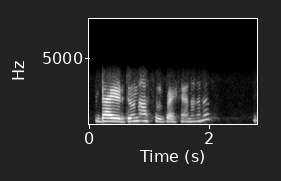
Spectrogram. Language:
Kashmiri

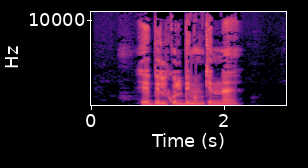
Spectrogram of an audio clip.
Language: Khetrani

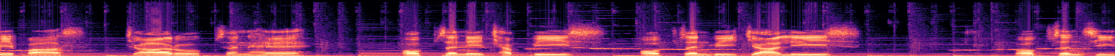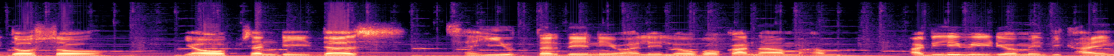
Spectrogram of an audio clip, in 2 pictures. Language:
Hindi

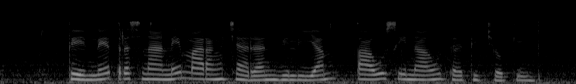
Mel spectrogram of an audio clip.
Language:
Javanese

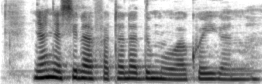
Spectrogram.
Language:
Kikuyu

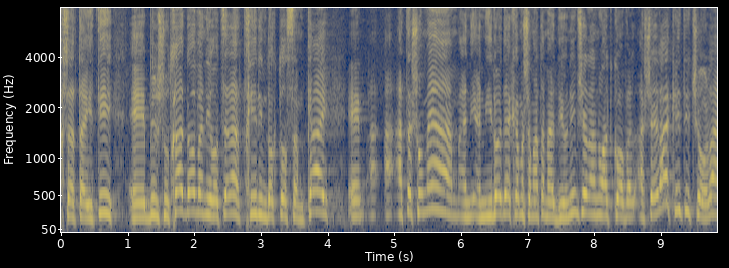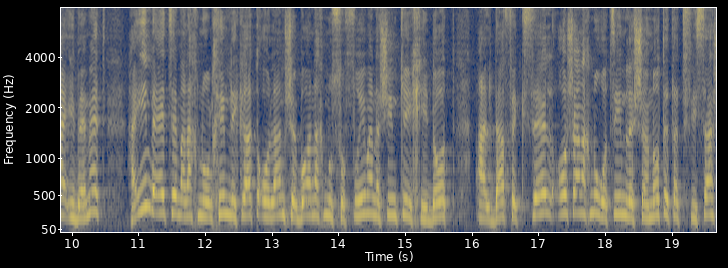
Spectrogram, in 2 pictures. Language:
Hebrew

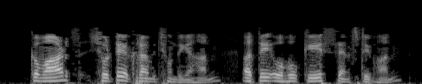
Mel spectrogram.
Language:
Punjabi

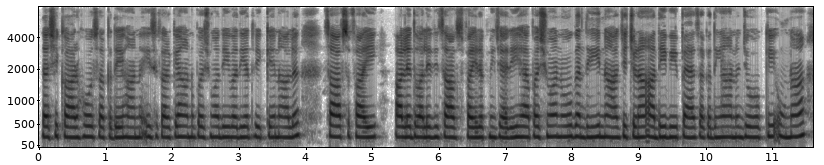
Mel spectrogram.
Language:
Punjabi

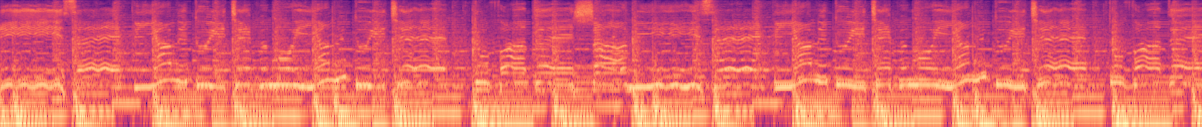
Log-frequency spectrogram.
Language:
Romanian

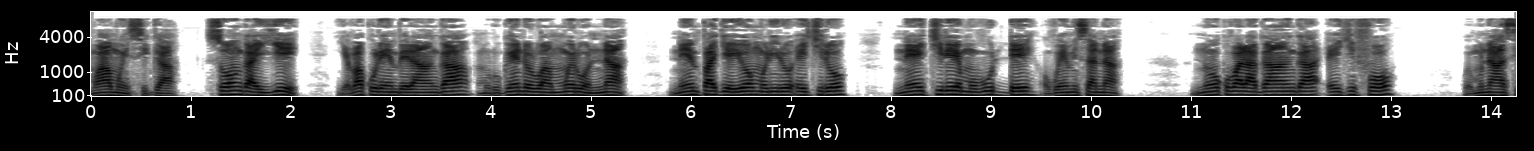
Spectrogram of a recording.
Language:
Ganda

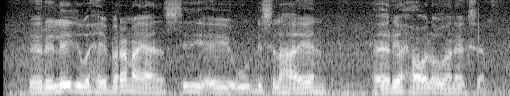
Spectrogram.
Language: Somali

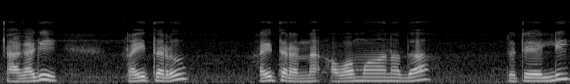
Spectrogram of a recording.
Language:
Kannada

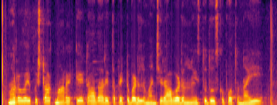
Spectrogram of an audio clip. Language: Telugu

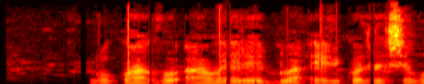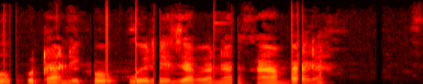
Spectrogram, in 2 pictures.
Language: Ganda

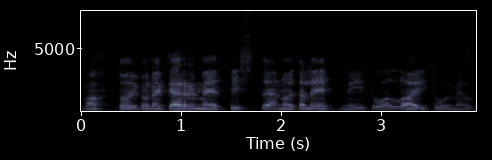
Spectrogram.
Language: Finnish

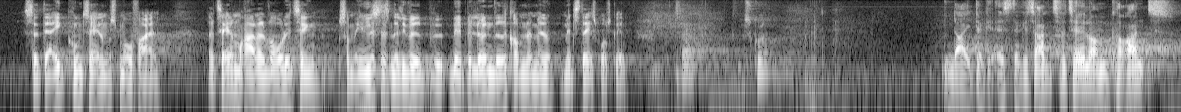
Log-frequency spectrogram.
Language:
Danish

